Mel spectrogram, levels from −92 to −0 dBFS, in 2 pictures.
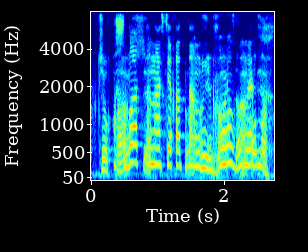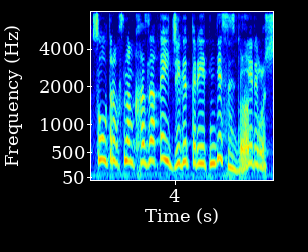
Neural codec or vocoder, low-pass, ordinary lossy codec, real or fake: codec, 16 kHz, 8 kbps, FunCodec, trained on LibriTTS, 25 frames a second; none; none; fake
